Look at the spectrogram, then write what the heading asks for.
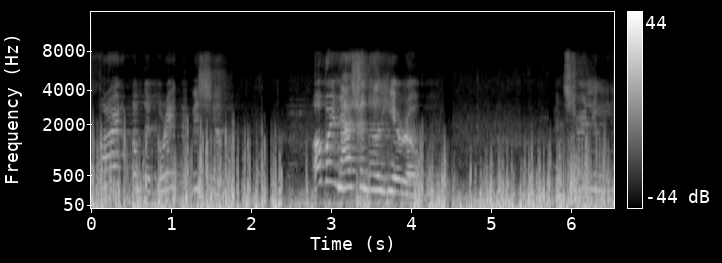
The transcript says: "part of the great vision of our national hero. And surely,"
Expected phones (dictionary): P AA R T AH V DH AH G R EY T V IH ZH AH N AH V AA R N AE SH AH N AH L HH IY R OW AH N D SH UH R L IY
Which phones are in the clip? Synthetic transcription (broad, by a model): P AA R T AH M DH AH G R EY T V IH SH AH N AH V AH R N AE SH AH N AH L HH IY R OW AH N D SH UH R L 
